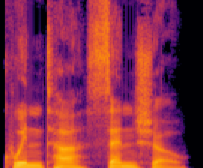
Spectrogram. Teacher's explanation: this word has 4 syllables, and the stress is on the third syllable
